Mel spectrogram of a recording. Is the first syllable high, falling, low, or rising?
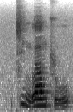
falling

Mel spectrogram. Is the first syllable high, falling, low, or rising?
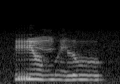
low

